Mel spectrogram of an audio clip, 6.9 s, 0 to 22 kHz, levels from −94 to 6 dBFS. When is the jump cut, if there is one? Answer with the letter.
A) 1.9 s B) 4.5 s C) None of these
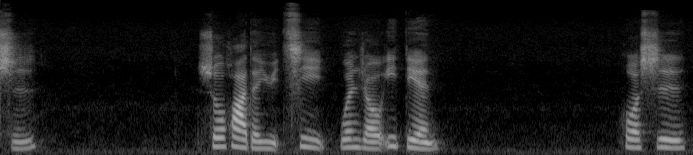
A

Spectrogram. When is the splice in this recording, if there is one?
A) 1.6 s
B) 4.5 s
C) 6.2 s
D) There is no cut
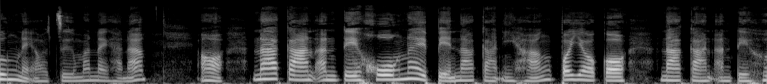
B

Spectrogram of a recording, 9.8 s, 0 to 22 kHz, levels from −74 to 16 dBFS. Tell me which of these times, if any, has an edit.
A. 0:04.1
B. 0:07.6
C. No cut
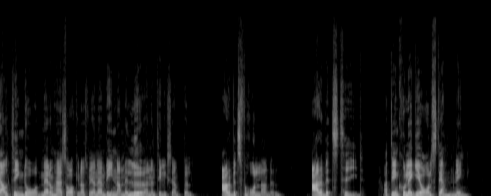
B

